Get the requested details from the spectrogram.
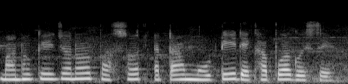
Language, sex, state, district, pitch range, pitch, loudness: Assamese, female, Assam, Sonitpur, 215-240 Hz, 230 Hz, -15 LUFS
